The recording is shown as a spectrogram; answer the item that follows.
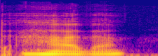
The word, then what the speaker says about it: هذا: conclude we've looked at the word hada and we've said that it's pronounced as her with an alif after the her despite the fact that it's not written that way we also mentioned that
